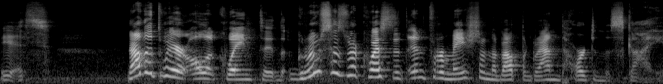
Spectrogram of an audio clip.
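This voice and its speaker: Using a put-on character voice, a woman talks at a moderate pace with a high pitch. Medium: virtual streamer. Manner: grandiose, formal.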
